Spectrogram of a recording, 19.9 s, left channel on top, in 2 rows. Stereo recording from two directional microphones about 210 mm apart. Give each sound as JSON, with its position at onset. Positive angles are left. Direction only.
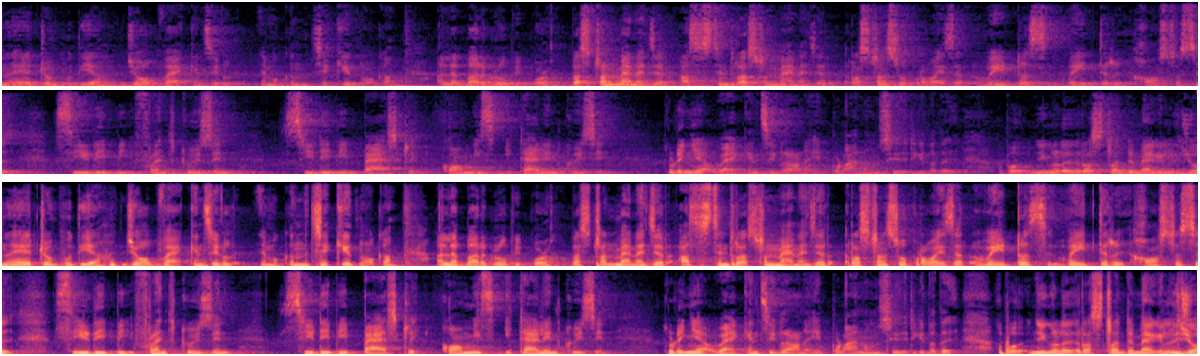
{"t": 0.0, "sound": "speech", "side_deg": -45}
{"t": 18.6, "sound": "speech", "side_deg": -50}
